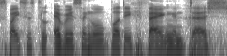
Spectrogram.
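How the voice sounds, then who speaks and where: In a Glaswegian accent, a woman talks at a moderate pace with a fairly low pitch. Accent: proper Scottish (Glaswegian). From Scotland, Glasgow. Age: 20s. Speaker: DJ. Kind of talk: casual chat.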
